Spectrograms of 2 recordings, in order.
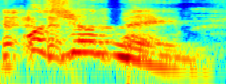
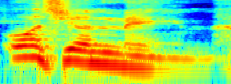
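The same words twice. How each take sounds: First: High-pitched demand for a name; demanding question. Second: Slow, drawn-out question; deliberate repeated demand. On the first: Captor first asking the prisoner's name, high and insistent. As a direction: ask it pitched well up. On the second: Captor asking the mumbling prisoner's name, slow and deliberate. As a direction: spell out the demand slowly. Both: Acted.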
